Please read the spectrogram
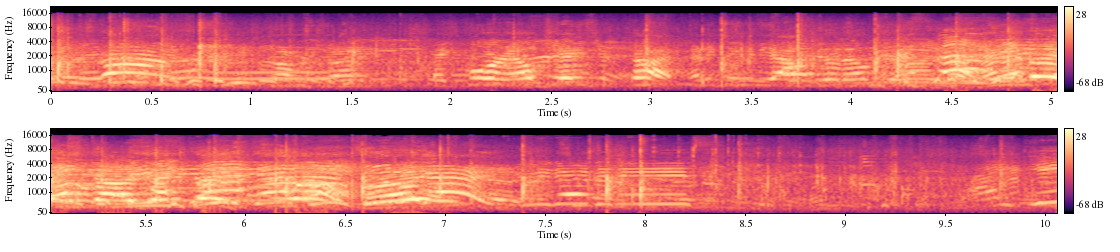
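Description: Several people talking and calling out at once, overlapping voices that grow busiest in the middle and thin out near the end.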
